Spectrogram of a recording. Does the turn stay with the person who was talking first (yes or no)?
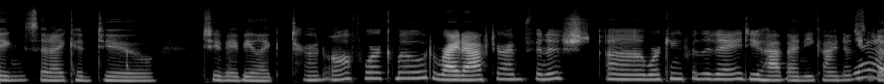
no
